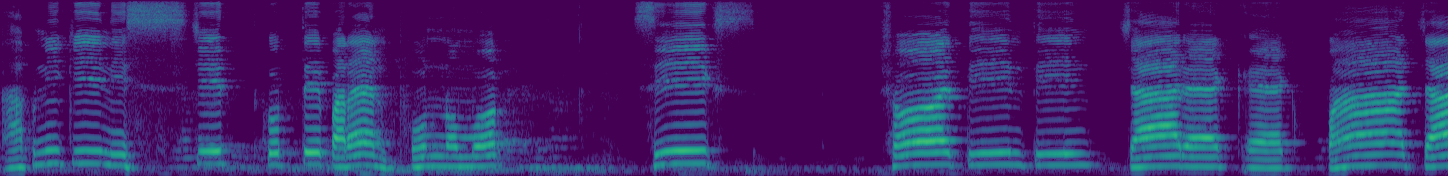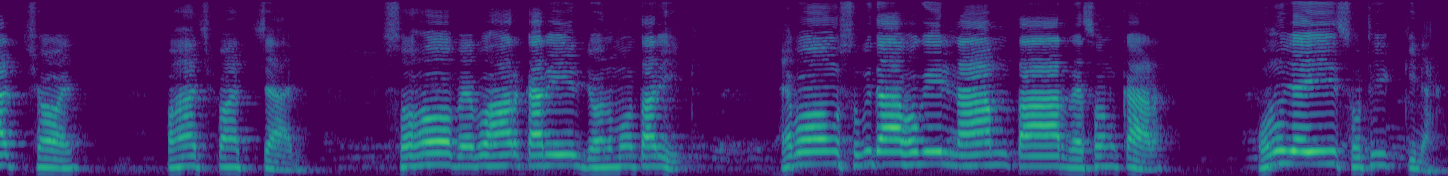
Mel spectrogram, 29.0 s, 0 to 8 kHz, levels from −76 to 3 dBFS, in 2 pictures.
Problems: background conversations at intervals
